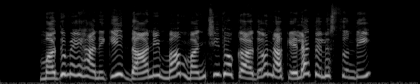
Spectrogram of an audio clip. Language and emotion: Telugu, angry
